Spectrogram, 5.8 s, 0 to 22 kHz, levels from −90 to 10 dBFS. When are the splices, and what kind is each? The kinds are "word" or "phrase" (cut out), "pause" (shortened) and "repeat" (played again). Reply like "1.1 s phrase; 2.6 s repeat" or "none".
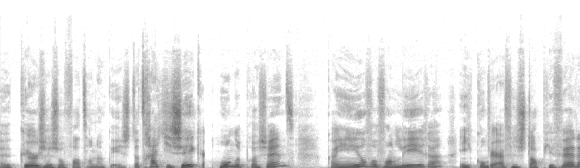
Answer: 2.0 s word; 4.5 s pause; 4.9 s word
